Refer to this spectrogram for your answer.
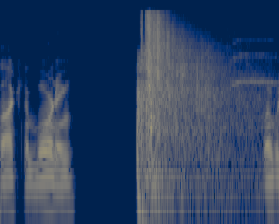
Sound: gunshots

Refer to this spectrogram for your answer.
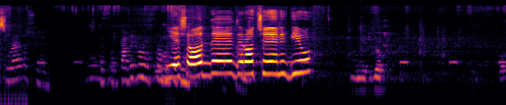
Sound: medic speaks foreign language

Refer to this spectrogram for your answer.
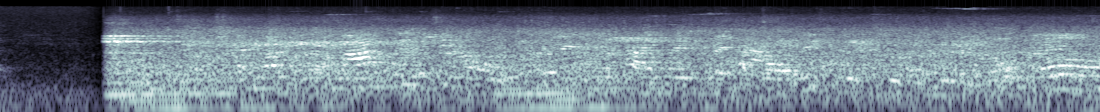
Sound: chattering indistinctly

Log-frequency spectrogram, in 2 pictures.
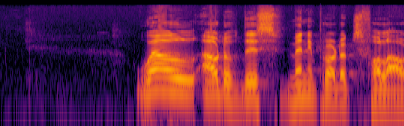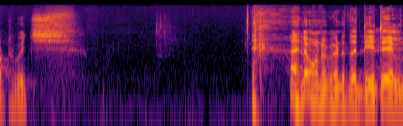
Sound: laughs

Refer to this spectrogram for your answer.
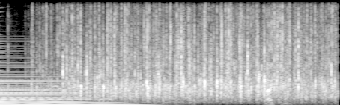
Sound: audience applauding

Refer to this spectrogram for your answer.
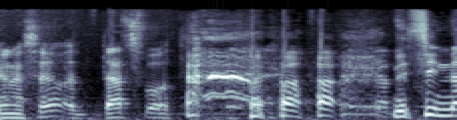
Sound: laughter

